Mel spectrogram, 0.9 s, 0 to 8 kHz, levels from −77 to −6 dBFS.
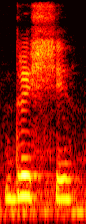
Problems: constant background noise, background conversations at intervals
